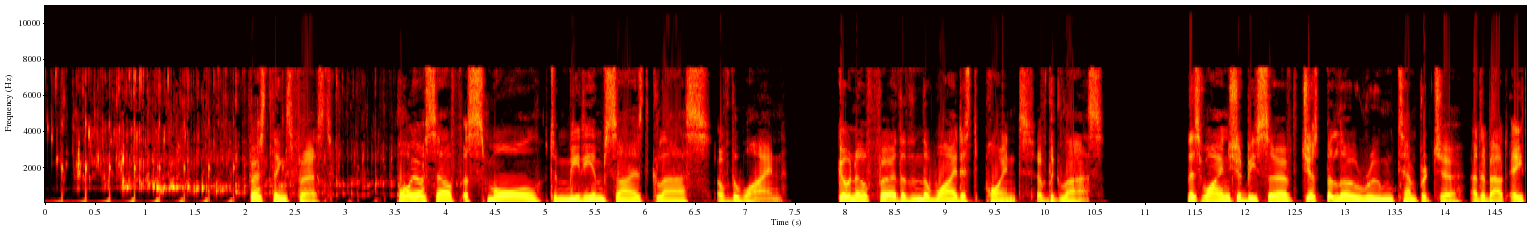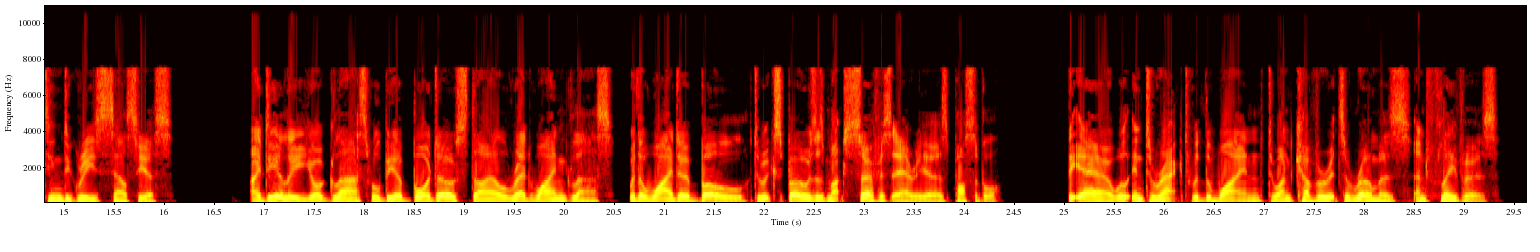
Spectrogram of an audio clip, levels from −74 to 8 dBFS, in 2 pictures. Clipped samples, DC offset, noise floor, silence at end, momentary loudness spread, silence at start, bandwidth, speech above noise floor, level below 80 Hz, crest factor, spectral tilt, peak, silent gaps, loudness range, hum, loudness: 0.3%; under 0.1%; -39 dBFS; 0.3 s; 11 LU; 0.1 s; 8.4 kHz; 27 dB; -32 dBFS; 12 dB; -6 dB/octave; 0 dBFS; 7.60-7.93 s, 10.81-11.40 s, 16.25-16.67 s, 16.80-16.84 s, 24.52-25.03 s; 3 LU; none; -13 LUFS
